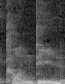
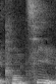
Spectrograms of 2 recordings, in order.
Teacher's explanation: we say quand il with a T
